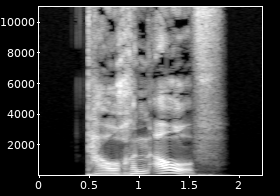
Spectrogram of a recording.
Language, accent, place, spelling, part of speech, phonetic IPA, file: German, Germany, Berlin, tauchen auf, verb, [ˌtaʊ̯xn̩ ˈaʊ̯f], De-tauchen auf.ogg
- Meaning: inflection of auftauchen: 1. first/third-person plural present 2. first/third-person plural subjunctive I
